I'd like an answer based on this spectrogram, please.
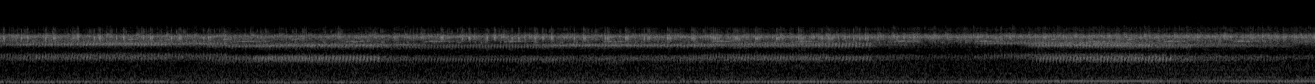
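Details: Swamp at night in the backwoods of North Carolina, tree frogs calling together: a steady high-pitched trilling chorus with overlapping voices that shift and drop out at intervals, plus a faint low hum underneath.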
